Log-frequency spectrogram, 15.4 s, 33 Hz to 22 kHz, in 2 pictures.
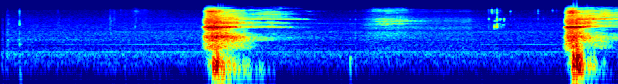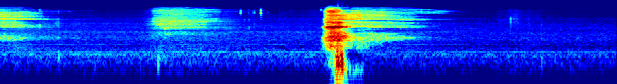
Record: exhalation_length: 15.4 s
exhalation_amplitude: 32768
exhalation_signal_mean_std_ratio: 0.22
survey_phase: beta (2021-08-13 to 2022-03-07)
age: 45-64
gender: Male
wearing_mask: 'No'
symptom_none: true
smoker_status: Ex-smoker
respiratory_condition_asthma: false
respiratory_condition_other: false
recruitment_source: REACT
submission_delay: 2 days
covid_test_result: Negative
covid_test_method: RT-qPCR
influenza_a_test_result: Negative
influenza_b_test_result: Negative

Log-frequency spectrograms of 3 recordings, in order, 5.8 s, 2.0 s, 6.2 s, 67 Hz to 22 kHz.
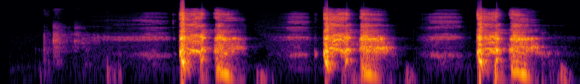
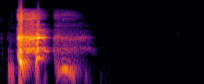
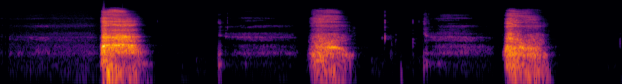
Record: three_cough_length: 5.8 s
three_cough_amplitude: 32768
three_cough_signal_mean_std_ratio: 0.42
cough_length: 2.0 s
cough_amplitude: 32768
cough_signal_mean_std_ratio: 0.3
exhalation_length: 6.2 s
exhalation_amplitude: 32768
exhalation_signal_mean_std_ratio: 0.29
survey_phase: beta (2021-08-13 to 2022-03-07)
age: 65+
gender: Male
wearing_mask: 'No'
symptom_cough_any: true
smoker_status: Never smoked
respiratory_condition_asthma: false
respiratory_condition_other: false
recruitment_source: REACT
submission_delay: 1 day
covid_test_result: Negative
covid_test_method: RT-qPCR
influenza_a_test_result: Negative
influenza_b_test_result: Negative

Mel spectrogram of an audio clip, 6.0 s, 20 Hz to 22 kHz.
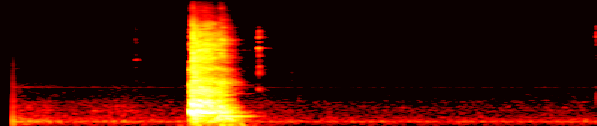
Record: cough_length: 6.0 s
cough_amplitude: 32716
cough_signal_mean_std_ratio: 0.19
survey_phase: beta (2021-08-13 to 2022-03-07)
age: 65+
gender: Male
wearing_mask: 'No'
symptom_none: true
smoker_status: Ex-smoker
respiratory_condition_asthma: false
respiratory_condition_other: false
recruitment_source: REACT
submission_delay: 2 days
covid_test_result: Negative
covid_test_method: RT-qPCR
influenza_a_test_result: Negative
influenza_b_test_result: Negative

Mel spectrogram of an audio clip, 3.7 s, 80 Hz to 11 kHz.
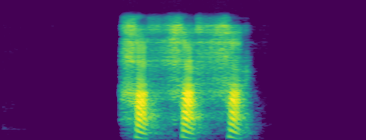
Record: exhalation_length: 3.7 s
exhalation_amplitude: 23956
exhalation_signal_mean_std_ratio: 0.26
survey_phase: beta (2021-08-13 to 2022-03-07)
age: 18-44
gender: Male
wearing_mask: 'Yes'
symptom_none: true
smoker_status: Ex-smoker
respiratory_condition_asthma: false
respiratory_condition_other: false
recruitment_source: REACT
submission_delay: 1 day
covid_test_result: Negative
covid_test_method: RT-qPCR
influenza_a_test_result: Negative
influenza_b_test_result: Negative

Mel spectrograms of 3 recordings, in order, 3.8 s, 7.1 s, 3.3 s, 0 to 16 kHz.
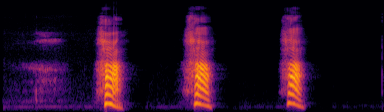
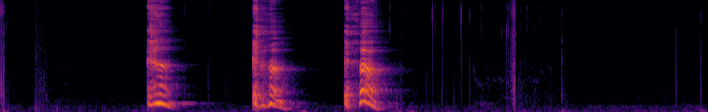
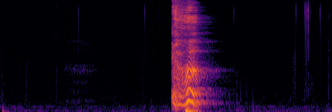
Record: exhalation_length: 3.8 s
exhalation_amplitude: 30955
exhalation_signal_mean_std_ratio: 0.25
three_cough_length: 7.1 s
three_cough_amplitude: 6775
three_cough_signal_mean_std_ratio: 0.27
cough_length: 3.3 s
cough_amplitude: 12569
cough_signal_mean_std_ratio: 0.22
survey_phase: alpha (2021-03-01 to 2021-08-12)
age: 45-64
gender: Female
wearing_mask: 'No'
symptom_none: true
smoker_status: Never smoked
respiratory_condition_asthma: false
respiratory_condition_other: true
recruitment_source: REACT
submission_delay: 1 day
covid_test_result: Negative
covid_test_method: RT-qPCR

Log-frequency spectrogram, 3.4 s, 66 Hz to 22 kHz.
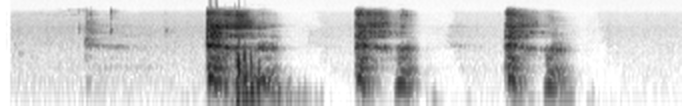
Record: three_cough_length: 3.4 s
three_cough_amplitude: 32767
three_cough_signal_mean_std_ratio: 0.35
survey_phase: beta (2021-08-13 to 2022-03-07)
age: 18-44
gender: Female
wearing_mask: 'No'
symptom_none: true
smoker_status: Ex-smoker
respiratory_condition_asthma: false
respiratory_condition_other: false
recruitment_source: REACT
submission_delay: 2 days
covid_test_result: Negative
covid_test_method: RT-qPCR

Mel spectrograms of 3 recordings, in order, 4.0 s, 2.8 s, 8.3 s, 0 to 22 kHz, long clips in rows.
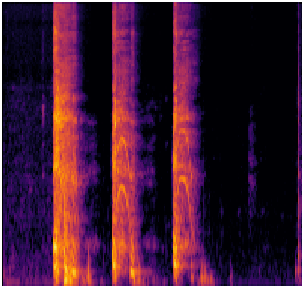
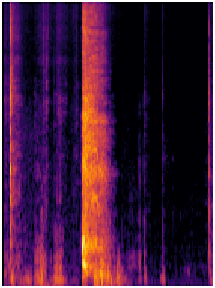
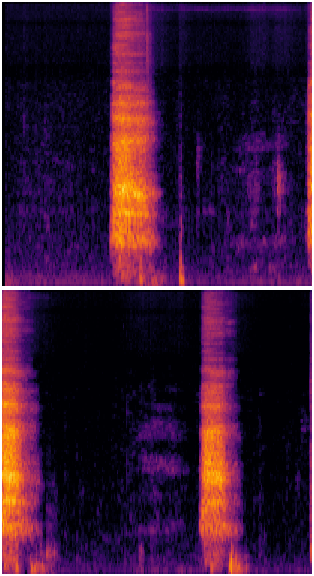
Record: three_cough_length: 4.0 s
three_cough_amplitude: 32768
three_cough_signal_mean_std_ratio: 0.32
cough_length: 2.8 s
cough_amplitude: 32768
cough_signal_mean_std_ratio: 0.25
exhalation_length: 8.3 s
exhalation_amplitude: 32768
exhalation_signal_mean_std_ratio: 0.3
survey_phase: beta (2021-08-13 to 2022-03-07)
age: 45-64
gender: Female
wearing_mask: 'No'
symptom_runny_or_blocked_nose: true
symptom_onset: 12 days
smoker_status: Never smoked
respiratory_condition_asthma: false
respiratory_condition_other: false
recruitment_source: REACT
submission_delay: 3 days
covid_test_result: Negative
covid_test_method: RT-qPCR
influenza_a_test_result: Negative
influenza_b_test_result: Negative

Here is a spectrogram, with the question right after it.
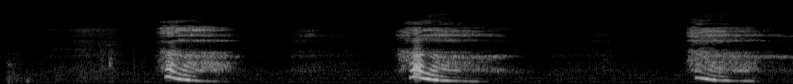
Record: exhalation_length: 7.9 s
exhalation_amplitude: 16760
exhalation_signal_mean_std_ratio: 0.41
survey_phase: beta (2021-08-13 to 2022-03-07)
age: 18-44
gender: Female
wearing_mask: 'No'
symptom_cough_any: true
symptom_runny_or_blocked_nose: true
symptom_shortness_of_breath: true
symptom_sore_throat: true
symptom_abdominal_pain: true
symptom_diarrhoea: true
symptom_fatigue: true
symptom_fever_high_temperature: true
symptom_headache: true
symptom_change_to_sense_of_smell_or_taste: true
symptom_loss_of_taste: true
symptom_other: true
symptom_onset: 2 days
smoker_status: Never smoked
respiratory_condition_asthma: false
respiratory_condition_other: false
recruitment_source: Test and Trace
submission_delay: 2 days
covid_test_result: Positive
covid_test_method: RT-qPCR
covid_ct_value: 17.6
covid_ct_gene: N gene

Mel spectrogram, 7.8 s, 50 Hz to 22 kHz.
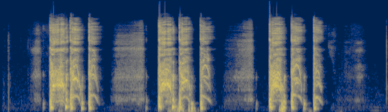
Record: three_cough_length: 7.8 s
three_cough_amplitude: 32461
three_cough_signal_mean_std_ratio: 0.44
survey_phase: beta (2021-08-13 to 2022-03-07)
age: 18-44
gender: Male
wearing_mask: 'No'
symptom_cough_any: true
symptom_new_continuous_cough: true
symptom_runny_or_blocked_nose: true
symptom_onset: 3 days
smoker_status: Ex-smoker
respiratory_condition_asthma: false
respiratory_condition_other: false
recruitment_source: Test and Trace
submission_delay: 2 days
covid_test_result: Positive
covid_test_method: RT-qPCR
covid_ct_value: 18.7
covid_ct_gene: ORF1ab gene
covid_ct_mean: 19.2
covid_viral_load: 500000 copies/ml
covid_viral_load_category: Low viral load (10K-1M copies/ml)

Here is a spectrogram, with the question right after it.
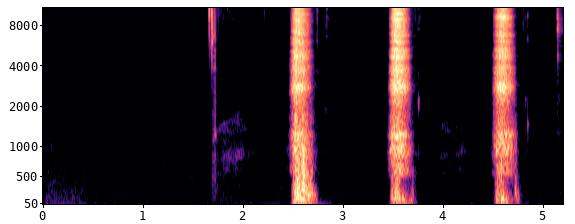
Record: exhalation_length: 5.2 s
exhalation_amplitude: 32768
exhalation_signal_mean_std_ratio: 0.25
survey_phase: beta (2021-08-13 to 2022-03-07)
age: 45-64
gender: Male
wearing_mask: 'No'
symptom_none: true
smoker_status: Ex-smoker
respiratory_condition_asthma: false
respiratory_condition_other: false
recruitment_source: Test and Trace
submission_delay: 2 days
covid_test_result: Negative
covid_test_method: RT-qPCR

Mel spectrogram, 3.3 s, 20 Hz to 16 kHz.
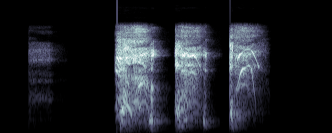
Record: three_cough_length: 3.3 s
three_cough_amplitude: 32768
three_cough_signal_mean_std_ratio: 0.45
survey_phase: beta (2021-08-13 to 2022-03-07)
age: 65+
gender: Female
wearing_mask: 'No'
symptom_cough_any: true
symptom_sore_throat: true
symptom_onset: 5 days
smoker_status: Never smoked
respiratory_condition_asthma: false
respiratory_condition_other: false
recruitment_source: Test and Trace
submission_delay: 3 days
covid_test_result: Positive
covid_test_method: ePCR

